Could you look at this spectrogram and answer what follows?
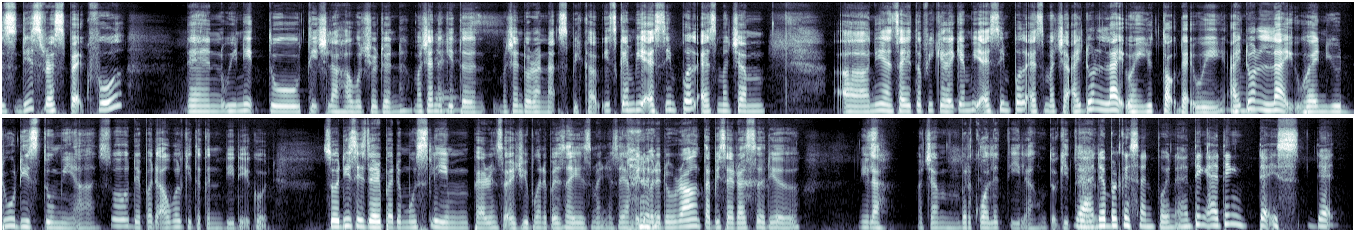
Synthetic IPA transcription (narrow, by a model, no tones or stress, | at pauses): isdisɹɛspɛ̰k̚tful | dɛ̃nwinid̚tut̪it͡ʃlaɦawət͡ʃildɹə̃nmãt͡ʃãnək̬it̪əmãt͡ʃãmdoɾãŋna̰tspika̰p̚ʔitskɛ̃nbiɛsːĩmpəlʔɛsmãt͡ʃãm | ənĩãnsajət̪əfikəlaiʔkɛ̃nbiɛsːĩmpəlʔɛ̰smãt͡ʃãmʔa̰jdõnlaɪkwɛ̃njut̪ɔ̰k̚d̪ɛ̰t̚wea̰jdõnlaɪkwɛ̃njududist̪umĩasodaɾipadaʔawalkit̪əkənədidɪ̰ʔ̚ɡɔ̰t̚ | sodisisdɛɾipadamũslĩmpɛɹə̃nsɔ̰ʔɛd͡ʒipuandaɾipadas̬ajəsəmənaʔɲasajaambaʔdipadadoɾaŋt̪ap̬isajaɾasədiə | nĩlah | mãt͡ʃambərkwalət̪ila̰hunt̪ʊʔkit̪əadəbərkəsanpʊnajt̪ĩŋkajt̪ĩŋkdɛʔisdɛt̚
